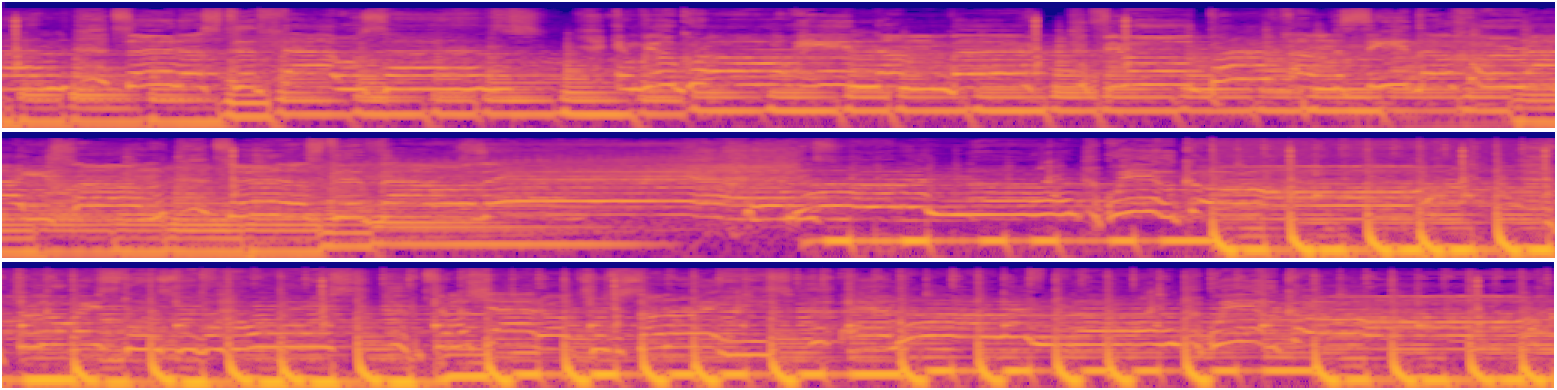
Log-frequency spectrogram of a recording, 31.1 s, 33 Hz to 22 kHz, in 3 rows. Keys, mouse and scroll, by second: 13.2 Down, 14.1 Down.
